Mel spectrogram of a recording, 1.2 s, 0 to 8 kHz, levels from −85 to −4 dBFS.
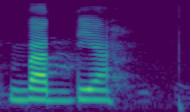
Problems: continuous background conversations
